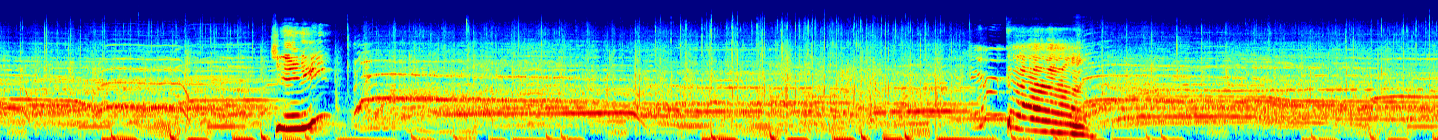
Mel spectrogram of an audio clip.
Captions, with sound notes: - Genie! (audience cheering) - Erika! (audience cheering)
